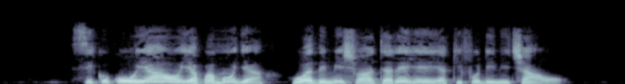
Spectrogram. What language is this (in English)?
Swahili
